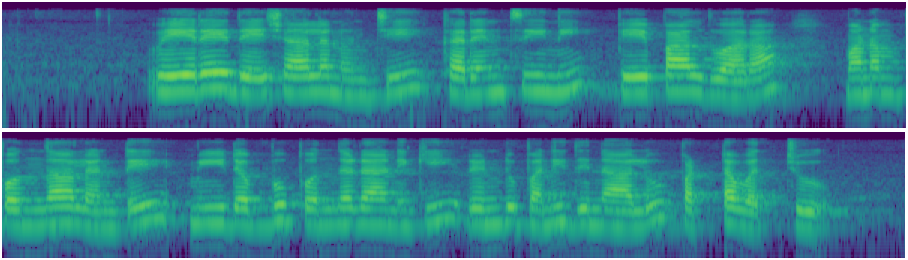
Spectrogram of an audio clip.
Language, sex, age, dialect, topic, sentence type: Telugu, female, 25-30, Central/Coastal, banking, statement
